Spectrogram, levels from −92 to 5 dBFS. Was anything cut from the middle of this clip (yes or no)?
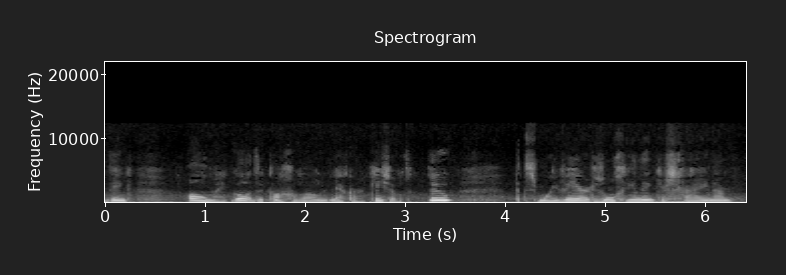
no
